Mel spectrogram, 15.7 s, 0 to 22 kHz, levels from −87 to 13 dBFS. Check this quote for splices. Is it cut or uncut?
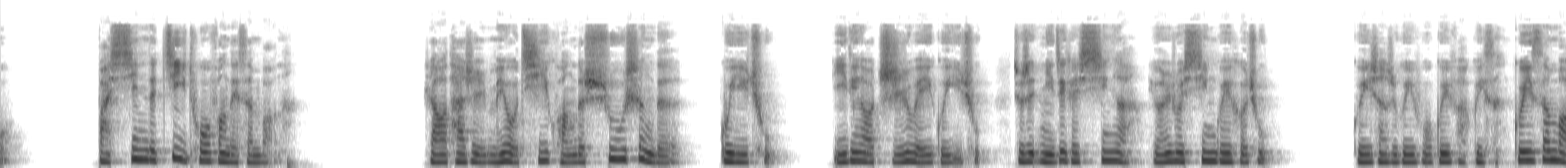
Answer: uncut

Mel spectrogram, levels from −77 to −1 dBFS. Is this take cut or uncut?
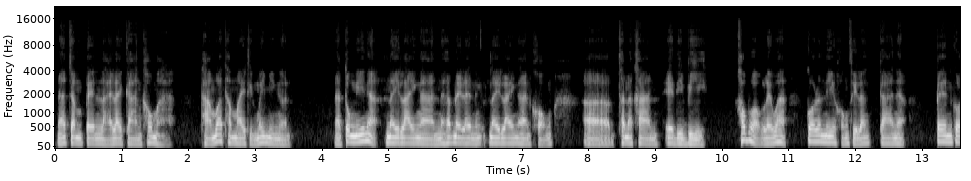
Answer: uncut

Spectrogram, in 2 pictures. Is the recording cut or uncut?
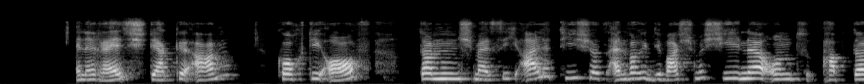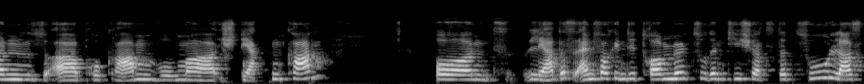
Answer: uncut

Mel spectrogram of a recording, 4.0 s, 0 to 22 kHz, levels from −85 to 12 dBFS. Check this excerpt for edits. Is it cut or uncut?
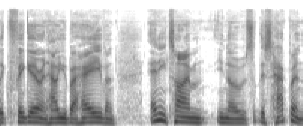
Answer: cut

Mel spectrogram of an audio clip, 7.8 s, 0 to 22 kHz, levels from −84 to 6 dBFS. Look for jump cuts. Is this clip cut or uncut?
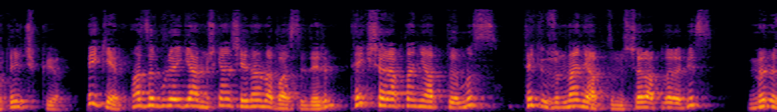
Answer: uncut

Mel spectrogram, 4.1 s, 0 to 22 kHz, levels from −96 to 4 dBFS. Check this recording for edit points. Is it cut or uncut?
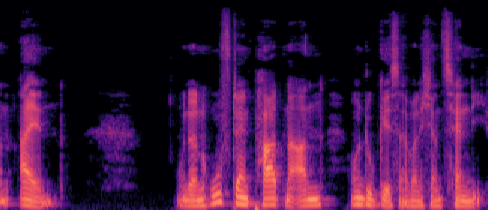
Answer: cut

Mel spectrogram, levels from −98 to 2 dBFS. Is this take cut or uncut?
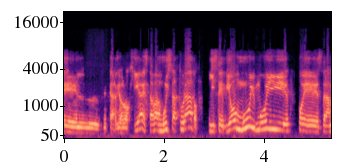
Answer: cut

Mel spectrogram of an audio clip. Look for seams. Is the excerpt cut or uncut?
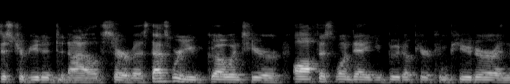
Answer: cut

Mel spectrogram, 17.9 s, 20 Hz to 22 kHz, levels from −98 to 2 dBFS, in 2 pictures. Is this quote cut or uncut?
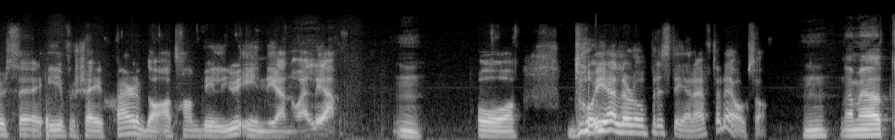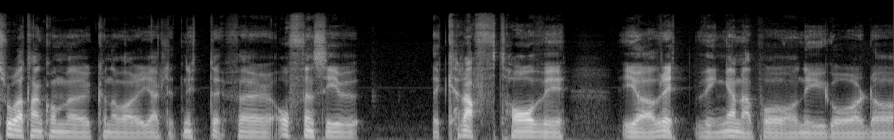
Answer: cut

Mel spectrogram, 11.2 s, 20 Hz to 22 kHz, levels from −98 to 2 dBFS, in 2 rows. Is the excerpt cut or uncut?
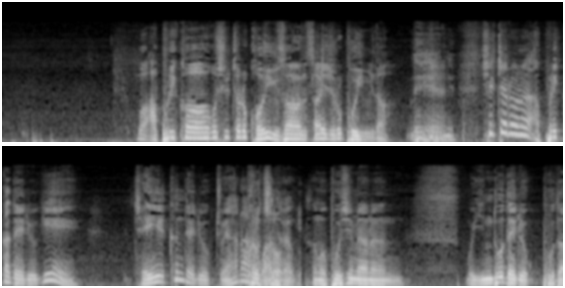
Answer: cut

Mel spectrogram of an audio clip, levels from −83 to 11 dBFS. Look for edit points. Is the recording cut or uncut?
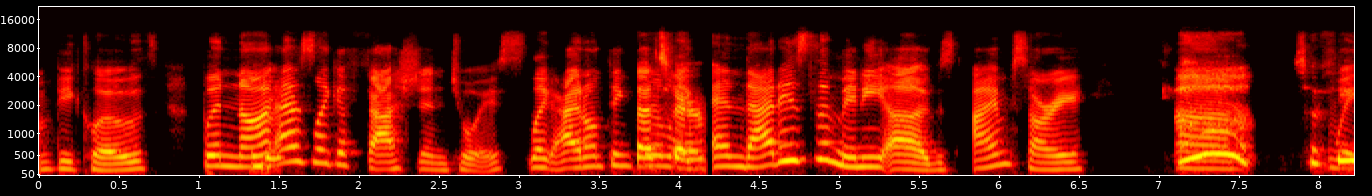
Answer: cut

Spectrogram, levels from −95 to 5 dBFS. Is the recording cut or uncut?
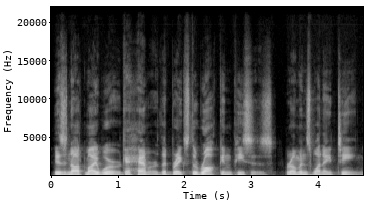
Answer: cut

